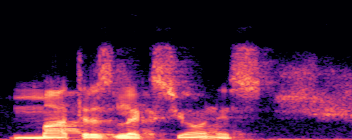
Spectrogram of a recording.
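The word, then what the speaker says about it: matres lectionis: algo como o eh como as matres lectones ou que a gente pode pronunciar portuguesando como matres lexiones, não havia representação nenhuma de qualquer vogal, era só eram só consoantes.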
